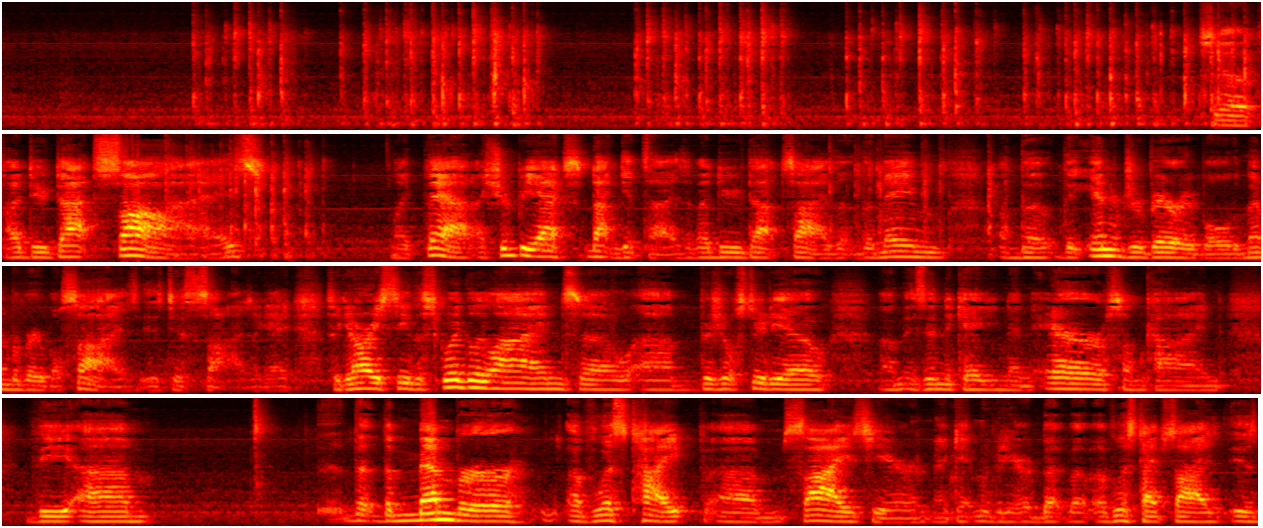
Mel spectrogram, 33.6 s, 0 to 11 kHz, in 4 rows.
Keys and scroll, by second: 1.2-11.0 typing, 14.2-15.1 typing.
